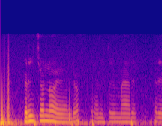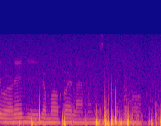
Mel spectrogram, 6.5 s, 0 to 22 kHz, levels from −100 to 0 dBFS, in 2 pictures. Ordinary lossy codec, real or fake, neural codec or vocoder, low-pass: none; real; none; 7.2 kHz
